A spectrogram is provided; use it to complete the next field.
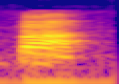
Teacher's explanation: The lips are closed. They stop the air completely.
